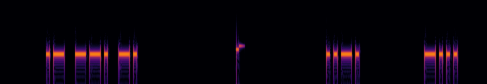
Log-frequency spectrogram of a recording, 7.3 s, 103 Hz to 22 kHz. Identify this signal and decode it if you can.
Morse code, heard as a keyed tone, about 22 wpm, spaced as for 14 wpm, 700 Hz. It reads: AGN FB
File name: Top 20 QSO Elements - 6x Character Spacing - 22wpm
